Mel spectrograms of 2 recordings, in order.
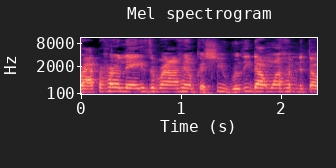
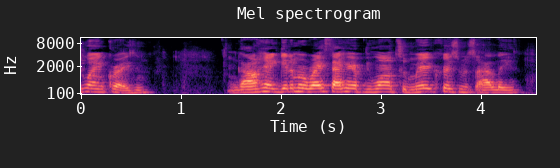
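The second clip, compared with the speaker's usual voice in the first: normal talking voice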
